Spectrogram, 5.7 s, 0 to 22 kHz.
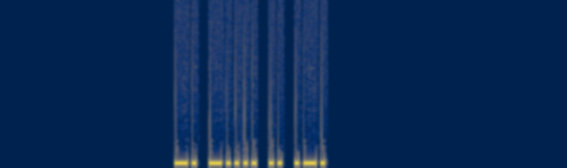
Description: Morse code, heard as a keyed tone, about 28 wpm, 700 Hz. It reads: N6IR
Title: USA Call Signs - 4 Characters - Repeated 2x - 28wpm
